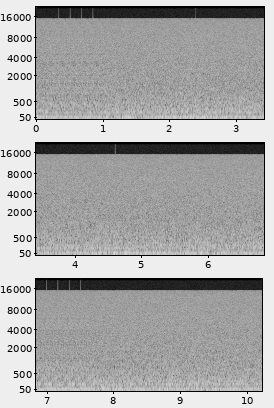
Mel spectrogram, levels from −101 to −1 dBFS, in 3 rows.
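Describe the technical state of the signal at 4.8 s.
Right at 4.8 s the signal is coming out of a repeated buffer spanning 4.61 to 4.78 s. Playback ran short of fresh data, so one 171 ms block, which fits an 8192-sample buffer, played a second time. This produces an audible stutter with a hard join, and no audio appears lost.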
